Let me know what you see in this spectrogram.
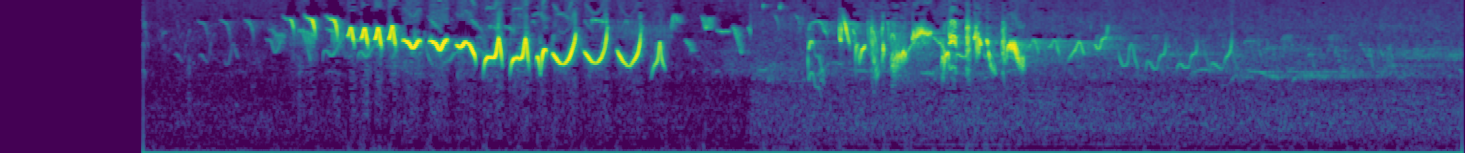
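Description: A songbird singing: a quick run of rising and falling whistled notes starting about two seconds in, then a second burst, trailing off into softer chirps near the end.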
